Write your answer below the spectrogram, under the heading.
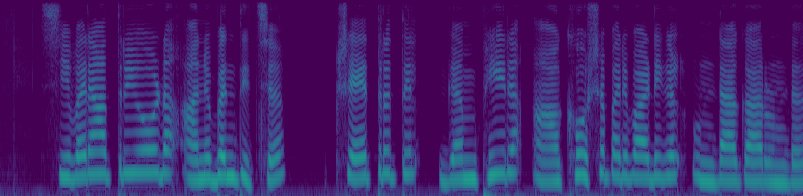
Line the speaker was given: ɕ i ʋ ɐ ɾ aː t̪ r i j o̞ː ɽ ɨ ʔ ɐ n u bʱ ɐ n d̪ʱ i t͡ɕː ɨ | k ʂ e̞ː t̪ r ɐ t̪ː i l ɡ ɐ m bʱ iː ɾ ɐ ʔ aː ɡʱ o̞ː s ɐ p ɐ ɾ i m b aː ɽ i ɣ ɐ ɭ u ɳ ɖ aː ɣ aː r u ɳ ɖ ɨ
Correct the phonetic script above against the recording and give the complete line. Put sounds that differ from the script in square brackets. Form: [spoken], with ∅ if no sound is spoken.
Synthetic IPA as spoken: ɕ i ʋ ɐ ɾ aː t̪ r i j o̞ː ɽ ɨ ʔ ɐ n u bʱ ɐ n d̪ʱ i t͡ɕː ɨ | k ʂ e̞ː t̪ r ɐ t̪ː i l ɡ ɐ m bʱ iː ɾ ɐ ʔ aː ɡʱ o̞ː [ʂ] ɐ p ɐ ɾ i [∅] b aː ɽ i ɣ ɐ ɭ u ɳ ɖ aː ɣ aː r u ɳ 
